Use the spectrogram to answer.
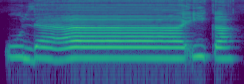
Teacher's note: اولا میں جو ہے وہ 4 counts کا اسٹریچ آئے گا، مد ہے. عین کی ساؤنڈ اور لا 2 counts کے ساتھ. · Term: مد متصل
